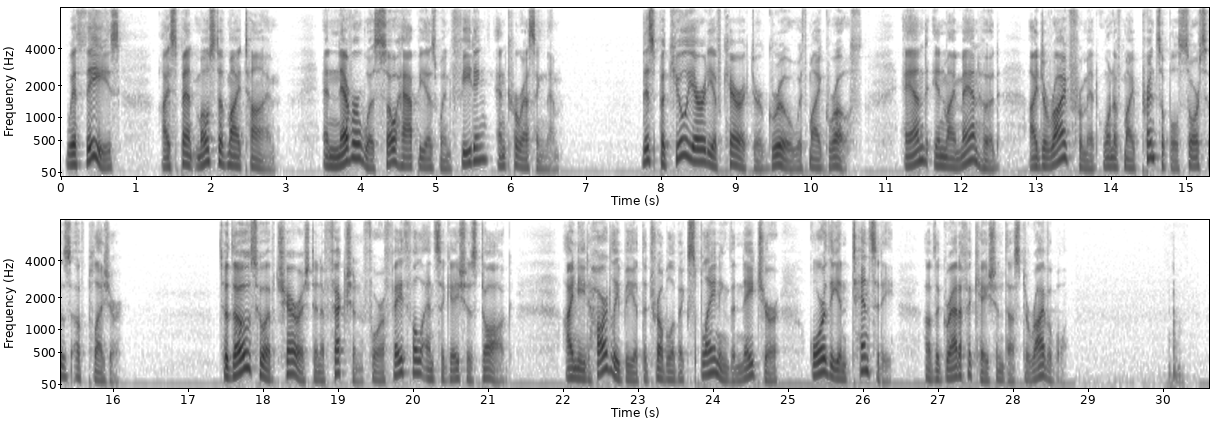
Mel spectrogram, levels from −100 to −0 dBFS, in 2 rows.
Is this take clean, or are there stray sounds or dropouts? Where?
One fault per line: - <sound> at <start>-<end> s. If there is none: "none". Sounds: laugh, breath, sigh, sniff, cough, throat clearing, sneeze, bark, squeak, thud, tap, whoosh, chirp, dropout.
- tap at 30.0-30.3 s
